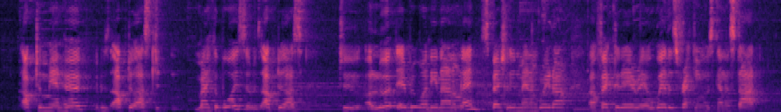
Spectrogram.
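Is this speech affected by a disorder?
No.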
